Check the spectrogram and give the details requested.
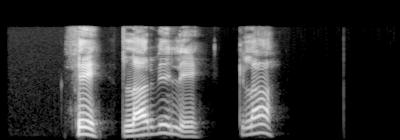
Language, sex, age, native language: Icelandic, male, 30-39, Icelandic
